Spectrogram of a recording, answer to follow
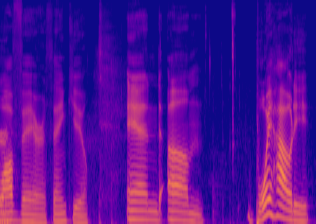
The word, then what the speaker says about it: Boisvert: a channel called how do you want to pronounce it again? Boisvert. Boisvert.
